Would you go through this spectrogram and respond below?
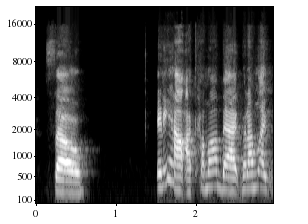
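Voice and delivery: usual speaking voice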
